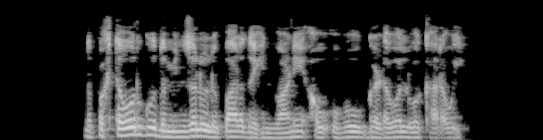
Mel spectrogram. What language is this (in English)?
Pashto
